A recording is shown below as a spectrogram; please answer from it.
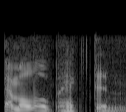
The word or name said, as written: amylopectin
